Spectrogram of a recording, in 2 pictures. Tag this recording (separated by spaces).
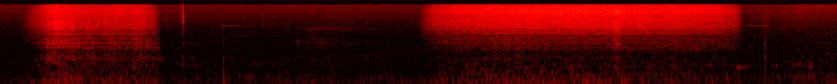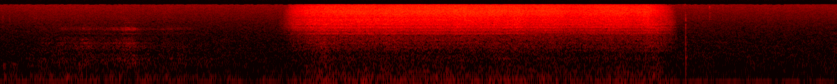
blowing air-noise human-blowing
